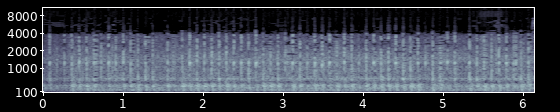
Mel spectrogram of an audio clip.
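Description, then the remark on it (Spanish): Sonified Vela pulsar, the remnant of a supermassive star's explosion only about 10,000 years ago, rotating 11 times per second: a loud, steady stream of rapid pulses forming a continuous chopping throb much like a helicopter rotor, with no voices. “Vamos a poner el sonido ahora de un pulsar que se llama Vela, que es el resultado de la explosión de una estrella supermasiva hace tan solo 10.000 años.”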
